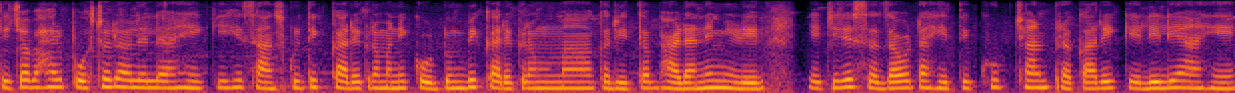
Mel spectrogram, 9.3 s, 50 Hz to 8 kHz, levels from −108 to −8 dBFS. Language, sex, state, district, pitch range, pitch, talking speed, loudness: Marathi, female, Maharashtra, Sindhudurg, 205-225 Hz, 210 Hz, 160 wpm, -29 LUFS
